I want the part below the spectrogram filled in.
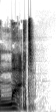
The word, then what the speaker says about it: gnat: The Nuggets bat them away like they're a gnat. G-N-A-T, Kelly. Silent G.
